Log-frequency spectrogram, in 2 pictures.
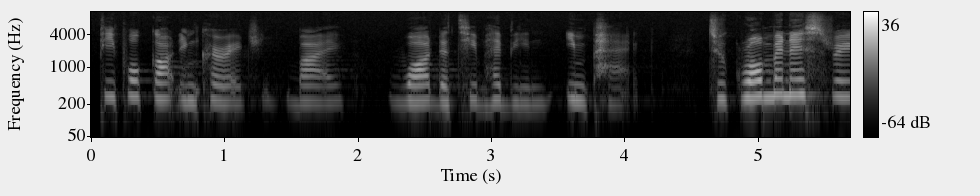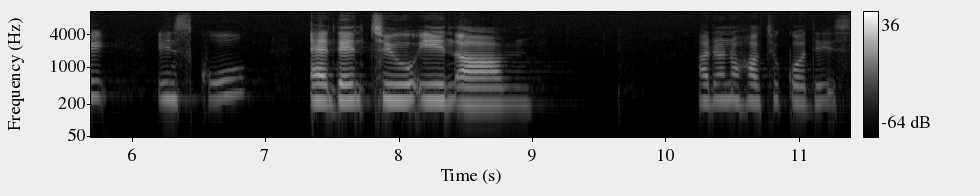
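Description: A woman in her sixties with an Akha Thai accent gives a church talk in English that is not her first language, pausing to find words. Her voice sits a little high and comes through smooth and clear. A long reverb trails after her in the hall. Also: steady tone, muffled recording. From Thailand. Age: 60s. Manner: halting, searching for words, frequent fillers. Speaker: guest missionary speaker.

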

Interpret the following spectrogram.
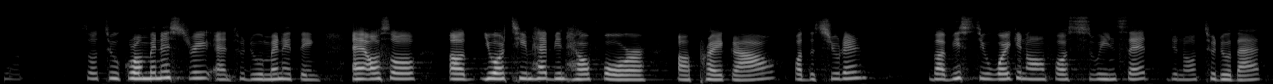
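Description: A woman in her sixties from Thailand with an Akha Thai accent, speaking to a church in halting English and often searching for words. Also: fairly high pitch, steady tone, clean tone, in a large hall. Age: 60s. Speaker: guest missionary speaker. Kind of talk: church talk with thanks.

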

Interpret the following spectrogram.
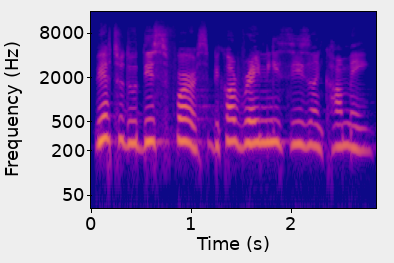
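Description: A woman in her sixties from Thailand with an Akha Thai accent, speaking to a church in halting English and often searching for words. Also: sits high, fairly even intonation, warm tone, long reverb tail. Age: 60s. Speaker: guest missionary speaker. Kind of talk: church talk with thanks.

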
